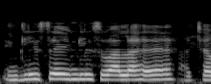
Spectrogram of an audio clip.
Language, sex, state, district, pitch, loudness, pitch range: Chhattisgarhi, female, Chhattisgarh, Sarguja, 220 Hz, -19 LUFS, 210-235 Hz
